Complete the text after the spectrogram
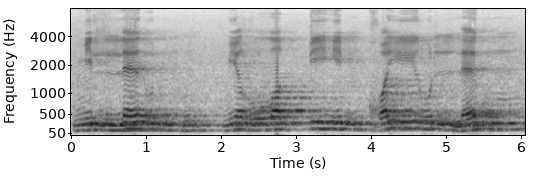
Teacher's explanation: suara nun sukun atau tanwinnya dimasukkan ke huruf lam atau ra tanpa disertai mendengung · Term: idgham bila gunna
